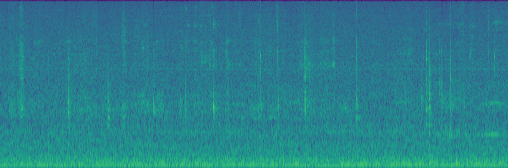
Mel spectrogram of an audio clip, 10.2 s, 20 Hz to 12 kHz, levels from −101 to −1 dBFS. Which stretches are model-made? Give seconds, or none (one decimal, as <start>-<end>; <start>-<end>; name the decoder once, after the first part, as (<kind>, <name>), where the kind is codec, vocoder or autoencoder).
8.8-9.3 (codec, HILCodec)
